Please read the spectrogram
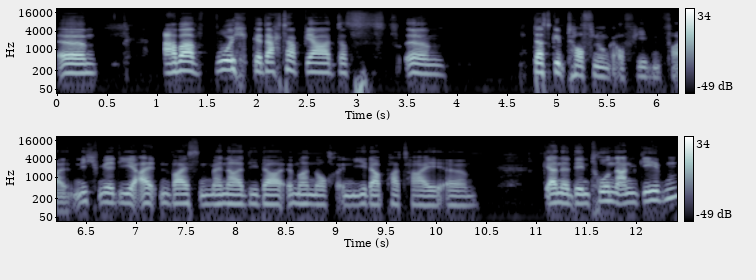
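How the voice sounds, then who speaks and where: A woman speaks with a very deep, low pitch and big swings in loudness. The recording is very clean, with a silent background and a dry, close sound with no echo. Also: ordinary pitch variation, fairly slow pace. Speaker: podcast guest. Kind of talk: casual political chat. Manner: hesitant, many fillers.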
